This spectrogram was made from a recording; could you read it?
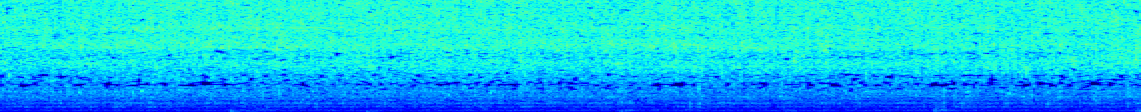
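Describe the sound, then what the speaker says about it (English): Tap water running steadily into a kitchen sink during hand washing while cooking, a continuous close hiss with a faint low hum and occasional small splashes or knocks. "Wash my hands."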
